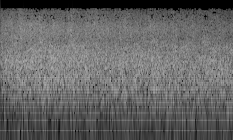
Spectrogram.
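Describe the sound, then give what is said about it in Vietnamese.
A large crowd of children at a Buddhist dharma talk claps loudly and steadily, a dense, continuous roar of many hands for a few seconds, with no voices heard over it. “Giỏi lắm, cho một tràng pháo tay.”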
